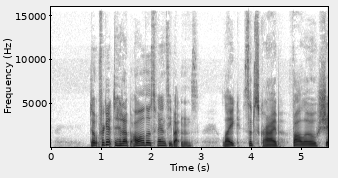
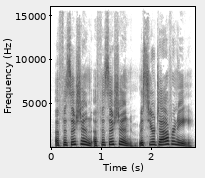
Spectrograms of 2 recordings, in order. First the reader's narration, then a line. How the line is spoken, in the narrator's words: cried Villefort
